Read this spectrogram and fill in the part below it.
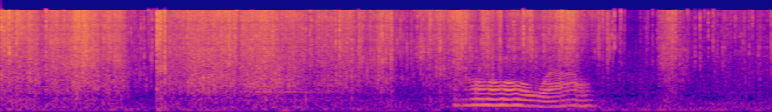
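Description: Tissue paper crinkles and rustles.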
